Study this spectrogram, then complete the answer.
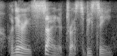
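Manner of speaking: plain reading voice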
